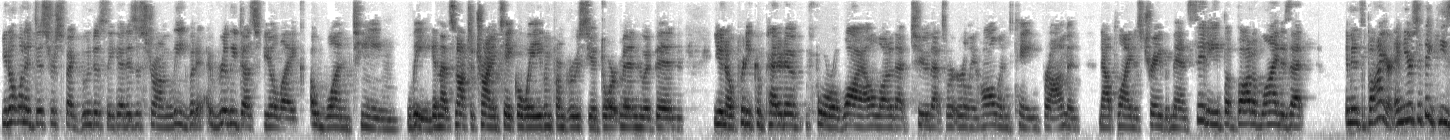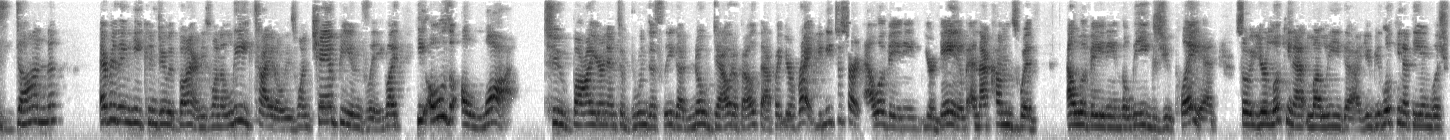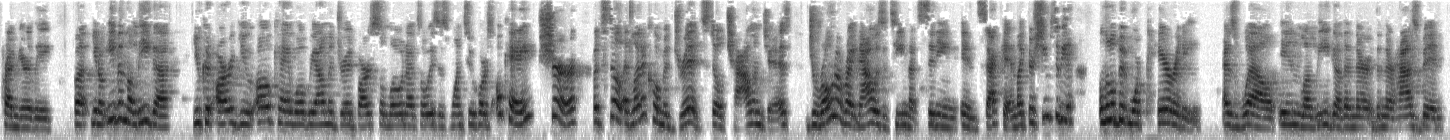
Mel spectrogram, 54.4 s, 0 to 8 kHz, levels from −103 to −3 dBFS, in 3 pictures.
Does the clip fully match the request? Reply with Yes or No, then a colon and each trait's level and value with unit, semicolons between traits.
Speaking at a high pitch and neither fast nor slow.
No: high, 210 Hz; fast, 220 wpm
